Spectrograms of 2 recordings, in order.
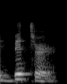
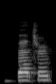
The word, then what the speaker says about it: better: this one several times instead of saying better you say bitter better people remember to stress the bear eh it's not b better better people okay better this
